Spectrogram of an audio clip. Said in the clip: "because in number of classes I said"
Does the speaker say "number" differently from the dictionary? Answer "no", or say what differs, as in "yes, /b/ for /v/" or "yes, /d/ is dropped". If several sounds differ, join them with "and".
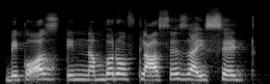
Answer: no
